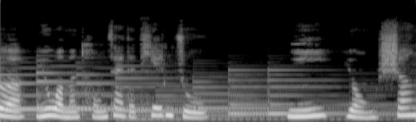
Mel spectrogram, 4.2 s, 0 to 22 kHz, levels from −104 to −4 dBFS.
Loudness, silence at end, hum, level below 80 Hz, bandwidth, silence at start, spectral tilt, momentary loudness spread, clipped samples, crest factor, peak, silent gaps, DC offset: -28 LUFS; 0 s; none; -76 dBFS; 8.4 kHz; 0 s; -8 dB/octave; 15 LU; under 0.1%; 16 dB; -10 dBFS; none; under 0.1%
